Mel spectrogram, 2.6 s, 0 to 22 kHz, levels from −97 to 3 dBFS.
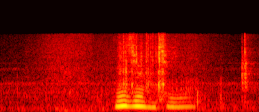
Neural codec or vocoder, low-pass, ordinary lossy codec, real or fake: none; 7.2 kHz; none; real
